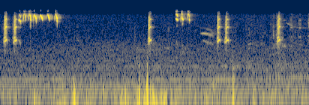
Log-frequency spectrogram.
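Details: Early morning gathering of goldfinches: a quick tinkling trill opens, then scattered sharp high chirps and twitters at irregular gaps, with soft low thuds and knocks underneath.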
